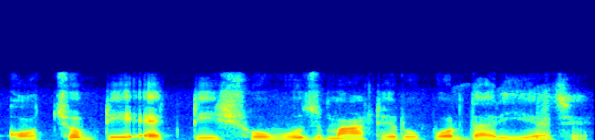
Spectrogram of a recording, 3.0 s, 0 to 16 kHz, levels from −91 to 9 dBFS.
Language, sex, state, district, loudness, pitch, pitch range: Bengali, male, Tripura, West Tripura, -20 LUFS, 155 Hz, 130-170 Hz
